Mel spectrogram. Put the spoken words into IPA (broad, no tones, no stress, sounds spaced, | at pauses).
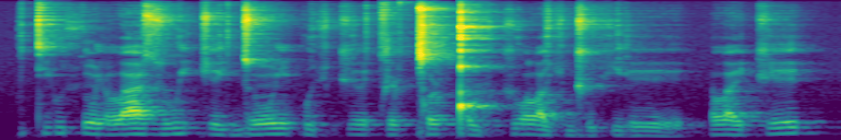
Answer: tʲ u ç ũ j lˠ a z u j c e j d͡z ũː j p ʊː ç t͡ʃ ɘː t͡s ɘ ɭ ǀ ʊ ɭ ǃ oː ç t͡ʃ u lˠ ʌː ç d͡ʒ ʊ ç j eː | lˠ eː t͡ʃ e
